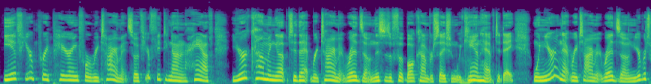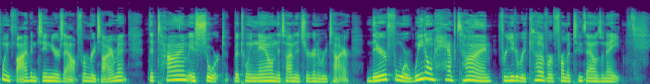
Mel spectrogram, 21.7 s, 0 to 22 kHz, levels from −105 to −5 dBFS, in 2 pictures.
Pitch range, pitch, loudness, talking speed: 155-200 Hz, 175 Hz, -16 LUFS, 195 wpm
